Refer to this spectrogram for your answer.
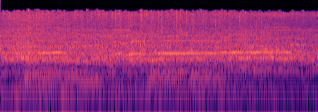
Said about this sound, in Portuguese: João Fonseca teve nas arquibancadas de Melbourne o apoio constante de uma torcida vibrante. Brasileiros com camisetas da seleção agitando bandeiras davam forças para a nova sensação de tênis do país.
